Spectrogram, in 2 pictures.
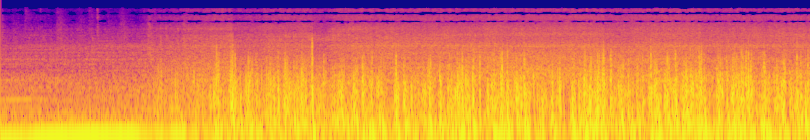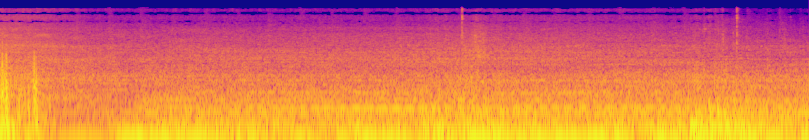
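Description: Car running along a road, heard from inside the cabin: a steady low road rumble, with a louder, rougher rushing noise for about six seconds in the middle, over a bridge, before the plain rumble returns.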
